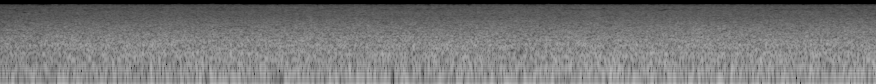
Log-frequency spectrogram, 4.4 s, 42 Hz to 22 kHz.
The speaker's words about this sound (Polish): wystarczy 5-minutowa przerwa z emisją takiego właśnie dźwięku, dźwięku wodospadu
